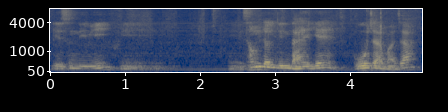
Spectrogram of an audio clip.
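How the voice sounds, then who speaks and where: A man giving a sermon at an unhurried pace with many hesitation fillers, now and then acting out questioning voices. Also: on the low side, gravelly, dark tone, distant mic. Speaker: preacher. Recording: echoey room, voice from off-mic.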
